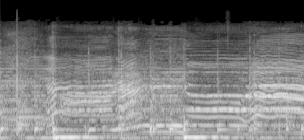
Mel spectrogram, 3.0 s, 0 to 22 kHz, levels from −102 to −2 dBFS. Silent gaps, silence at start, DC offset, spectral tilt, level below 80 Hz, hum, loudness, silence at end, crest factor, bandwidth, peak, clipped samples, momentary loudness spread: none; 0 s; under 0.1%; -6.5 dB/octave; -32 dBFS; none; -16 LUFS; 0 s; 16 dB; 10 kHz; 0 dBFS; under 0.1%; 4 LU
